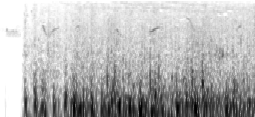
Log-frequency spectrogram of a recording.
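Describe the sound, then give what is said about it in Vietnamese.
Hooves of a dozen or so horses galloping as riders pursue from afar: a busy, rumbling clatter of rapid hoofbeats that starts abruptly after a brief quiet moment and continues steadily, with no talk. “Đúng lúc ấy bỗng nghe thấy tiếng gió ngựa, mười mấy người từ xa đuổi tới”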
